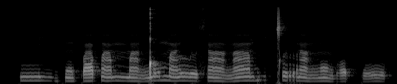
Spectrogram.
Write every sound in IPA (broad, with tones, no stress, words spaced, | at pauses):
nːiː˧˩ɡpõ˩˧˩ pa˨˥pã˨˥mːã˧˩ ŋ͡ǃo˦˥mã˨˥lːə˧˩˧ sãː˧˩ŋãː˦˥ bi˦˥ǀə˦˥ rã˧˩ŋɔ̃˧˩ ɡɔ˩˧˩pːo˩˧˩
